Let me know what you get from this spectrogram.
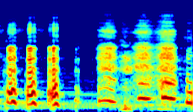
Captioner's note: laughing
